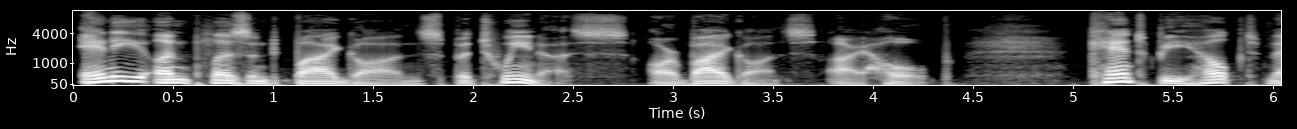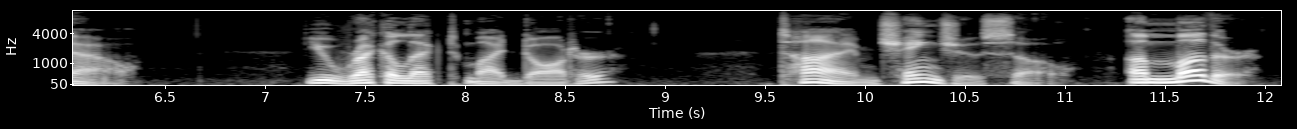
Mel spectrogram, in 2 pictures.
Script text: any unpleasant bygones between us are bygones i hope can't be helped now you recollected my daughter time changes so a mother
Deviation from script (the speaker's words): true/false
true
